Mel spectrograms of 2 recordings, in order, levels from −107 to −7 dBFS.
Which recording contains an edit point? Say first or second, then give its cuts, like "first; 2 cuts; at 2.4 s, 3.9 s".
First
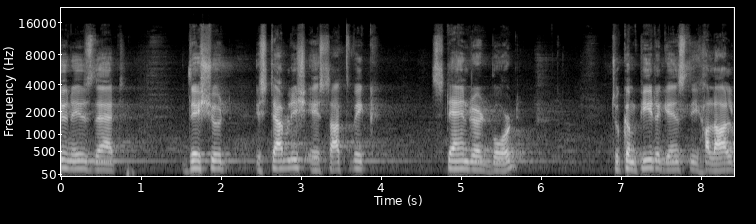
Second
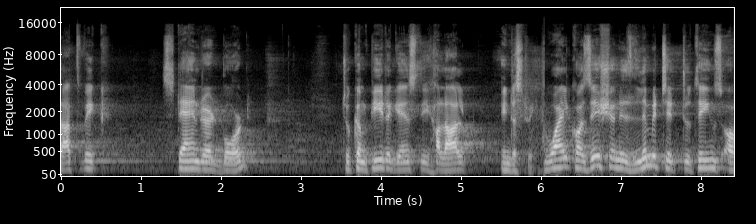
second; 1 cut; at 6.1 s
